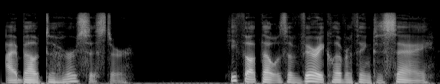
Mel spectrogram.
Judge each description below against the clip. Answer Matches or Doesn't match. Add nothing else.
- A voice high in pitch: Doesn't match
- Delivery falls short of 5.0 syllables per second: Doesn't match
